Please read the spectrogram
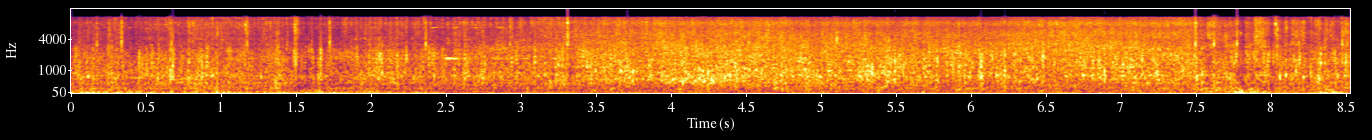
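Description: Mountain bike tyres rolling over a gravel track: a steady crunching hiss of loose stones, with many small clicks and rattles.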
